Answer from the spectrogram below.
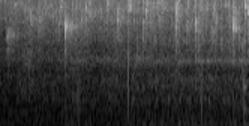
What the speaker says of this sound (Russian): Масло растапливается.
